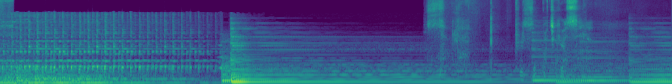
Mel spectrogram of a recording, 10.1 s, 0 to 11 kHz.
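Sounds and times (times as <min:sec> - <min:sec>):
music with fast repeating pulse: 0:00.0 - 0:03.5.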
